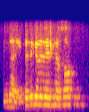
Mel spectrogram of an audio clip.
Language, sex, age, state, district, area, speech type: Odia, male, 30-45, Odisha, Balangir, urban, conversation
